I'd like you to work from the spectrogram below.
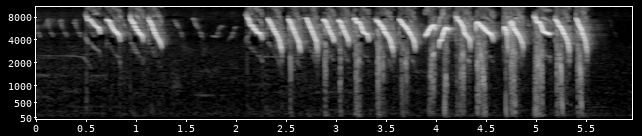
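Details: Oriental white-eye singing as a lure to start others singing: a short burst of high down-slurred notes, a brief gap, then a long, steady run of about fifteen quick, piercing notes.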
